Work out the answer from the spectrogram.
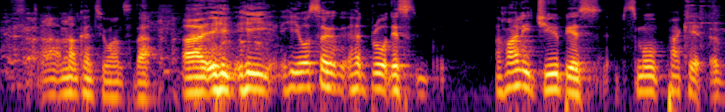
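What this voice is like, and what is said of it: Slightly strained, weird-sounding voice. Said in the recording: “My voice is a bit weird tonight ... forced me to drink vodka last night until 3:20 in the morning”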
